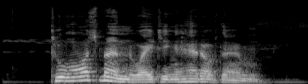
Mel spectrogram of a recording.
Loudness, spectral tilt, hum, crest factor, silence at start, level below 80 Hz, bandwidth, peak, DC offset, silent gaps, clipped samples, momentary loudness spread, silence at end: -20 LUFS; -7.5 dB/octave; none; 16 dB; 0.5 s; -56 dBFS; 15.5 kHz; -4 dBFS; under 0.1%; none; under 0.1%; 9 LU; 0.45 s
